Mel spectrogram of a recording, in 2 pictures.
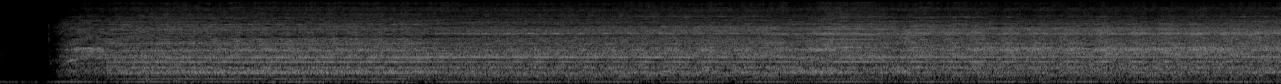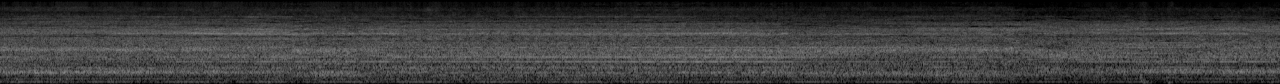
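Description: A hair dryer runs steadily, drying paint on a painted barn craft project, a loud, close, continuous whooshing whine with a low pulsing motor hum. It starts abruptly and holds unchanged throughout.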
